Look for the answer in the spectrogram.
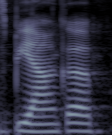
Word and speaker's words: Bianca: My name is Bianca.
